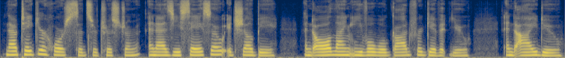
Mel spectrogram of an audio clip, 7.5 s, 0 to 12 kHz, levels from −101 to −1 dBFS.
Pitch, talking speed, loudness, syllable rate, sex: 185 Hz, 215 wpm, -16 LUFS, 5.1 syllables/s, female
